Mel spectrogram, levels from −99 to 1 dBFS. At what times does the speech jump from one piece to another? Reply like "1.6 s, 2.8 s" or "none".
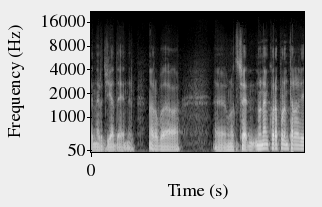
2.9 s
